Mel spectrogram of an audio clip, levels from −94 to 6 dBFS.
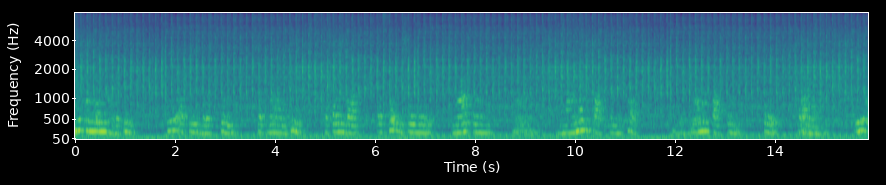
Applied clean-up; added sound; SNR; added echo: none; Idling; 6 dB; reverberation time 0.6 s.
